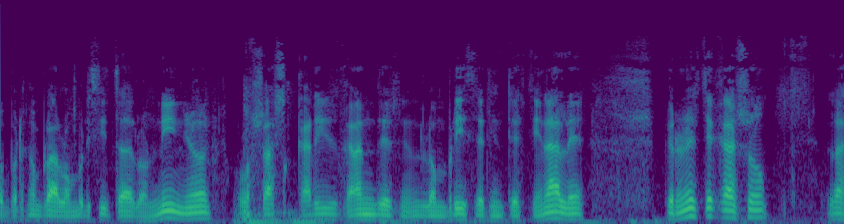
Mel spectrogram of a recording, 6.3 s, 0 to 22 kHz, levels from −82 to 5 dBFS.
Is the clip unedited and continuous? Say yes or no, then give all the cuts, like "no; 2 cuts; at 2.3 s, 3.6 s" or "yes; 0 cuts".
no; 1 cut; at 1.7 s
